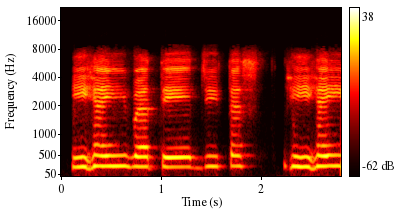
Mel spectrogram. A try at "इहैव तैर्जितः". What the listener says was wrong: Tairjita, it is not Tejis, that is Tair.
